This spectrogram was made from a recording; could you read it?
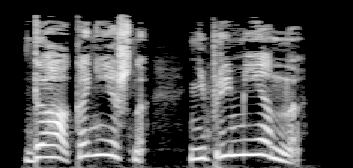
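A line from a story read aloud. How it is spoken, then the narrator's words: Women shouting in chorus. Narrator (Russian): хором, перебивая друг друга, закричали хозяйки территории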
